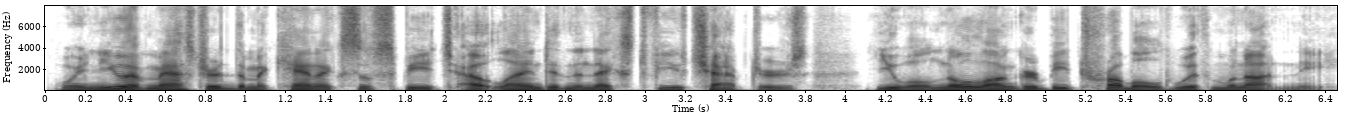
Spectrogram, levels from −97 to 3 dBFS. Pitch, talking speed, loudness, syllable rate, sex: 115 Hz, 205 wpm, -19 LUFS, 5.7 syllables/s, male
